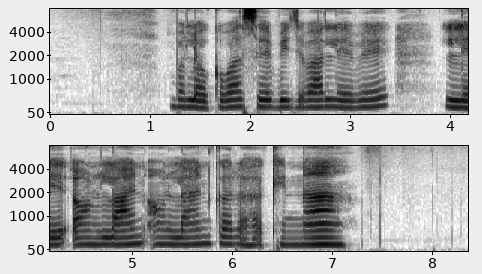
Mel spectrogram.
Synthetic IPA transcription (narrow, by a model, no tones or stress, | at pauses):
bələːkwasebid͡ʒʋalewe | leʔɔːnlaːɪnɔnlaɪnkaɾəɦə̰kʰena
